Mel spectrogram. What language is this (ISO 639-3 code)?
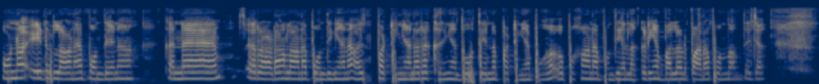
doi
